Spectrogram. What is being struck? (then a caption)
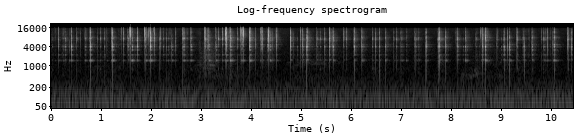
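Ceramic mug. A hollow, empty blue and white ceramic mug shaped like a VW bus is held in both hands and tapped with long dark-painted nails. Quick, bright clicks and taps ring with a faint high tone and die away almost at once, coming in rapid, uneven bursts over a low steady hum.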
